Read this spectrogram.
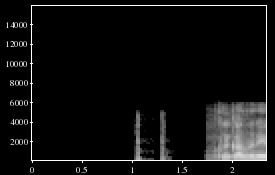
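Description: A computer mouse clicks twice.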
